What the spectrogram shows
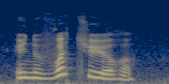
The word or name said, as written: Une voiture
